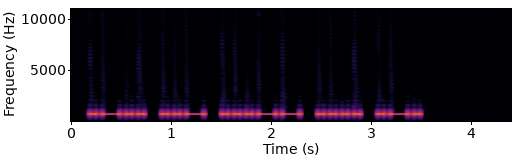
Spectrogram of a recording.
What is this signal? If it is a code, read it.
Morse code, heard as a keyed tone, about 20 wpm, 700 Hz. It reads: LU3HR
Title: DXCC-100 Call Signs - 5 Characters - 20wpm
